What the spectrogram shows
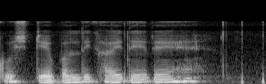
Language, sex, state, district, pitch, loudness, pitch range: Hindi, male, Himachal Pradesh, Shimla, 110 Hz, -15 LUFS, 105-130 Hz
